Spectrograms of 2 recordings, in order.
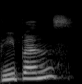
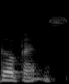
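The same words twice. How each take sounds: First: The article uses the form said before vowels. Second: The article uses the form said before consonants. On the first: The speaker calls it wrong. "you don't call it as the pens" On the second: The speaker calls it right. "but it is the pens"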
